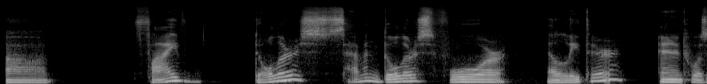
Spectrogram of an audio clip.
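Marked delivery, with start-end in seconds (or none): none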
